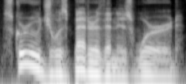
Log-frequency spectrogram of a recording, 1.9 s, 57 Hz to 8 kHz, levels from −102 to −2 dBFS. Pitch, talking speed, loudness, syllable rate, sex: 100 Hz, 195 wpm, -17 LUFS, 4.5 syllables/s, male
